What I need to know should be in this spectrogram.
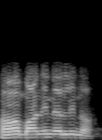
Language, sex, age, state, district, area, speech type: Odia, male, 60+, Odisha, Bargarh, urban, conversation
